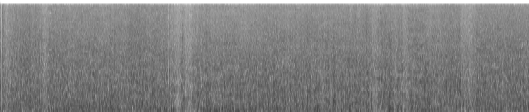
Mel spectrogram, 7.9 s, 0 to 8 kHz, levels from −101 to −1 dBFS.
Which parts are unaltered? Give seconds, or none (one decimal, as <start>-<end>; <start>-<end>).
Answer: 0.0-1.2; 2.1-2.6; 7.3-7.9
